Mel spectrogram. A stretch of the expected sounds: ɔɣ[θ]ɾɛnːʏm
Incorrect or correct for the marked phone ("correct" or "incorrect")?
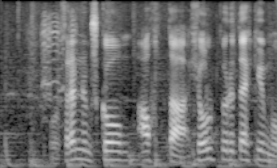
correct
